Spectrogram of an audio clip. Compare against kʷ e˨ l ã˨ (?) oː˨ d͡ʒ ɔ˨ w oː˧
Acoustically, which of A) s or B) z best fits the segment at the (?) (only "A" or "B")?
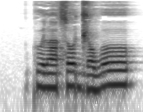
A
